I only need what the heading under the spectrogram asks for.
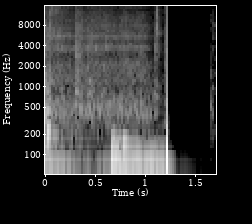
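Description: A low, rough throat-clearing rumble lasting about half a second, ending in one sharp, loud cough, then silence. No talking.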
